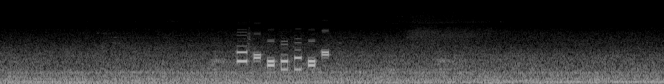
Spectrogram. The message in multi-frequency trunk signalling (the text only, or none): KP 03243 ST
